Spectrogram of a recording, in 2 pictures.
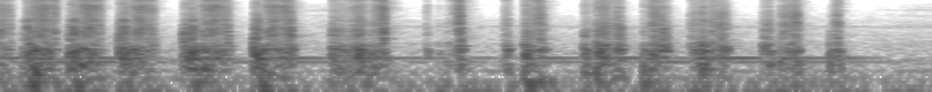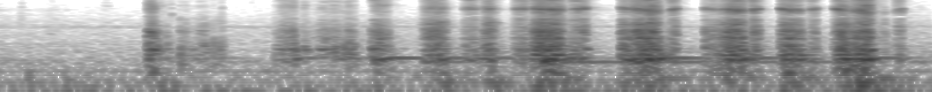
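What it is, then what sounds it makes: Plaster block being scraped. A flat wooden stick scrapes the solid yellow plaster of an excavation block next to the embedded bar, making quick, uneven rasping strokes with a bright, gritty edge. The scraping pauses into near silence for about a second midway, then resumes with louder strokes.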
